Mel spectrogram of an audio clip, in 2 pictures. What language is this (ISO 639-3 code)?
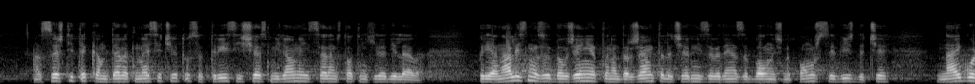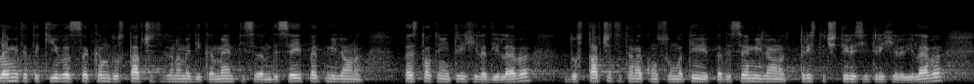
bul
